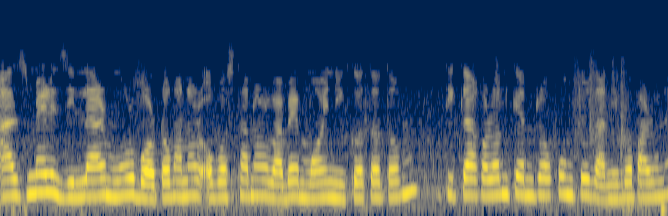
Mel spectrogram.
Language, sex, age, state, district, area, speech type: Assamese, female, 30-45, Assam, Darrang, rural, read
